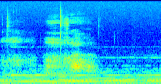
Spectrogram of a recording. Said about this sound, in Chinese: 八十六个哈欠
